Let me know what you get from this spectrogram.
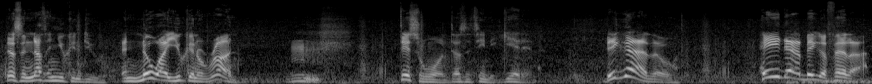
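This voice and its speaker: An actor playing a cocky, smarmy robed mage who threatens and mocks travellers in a fantasy audio drama. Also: male voice, fairly high pitch, huge pitch swings, measured pace, long pauses, sharp tone, slight background noise, exaggerated voice. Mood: taunting, smug. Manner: smarmy, mocking, swaggering. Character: cocky, taunting male robed mage bandit.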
